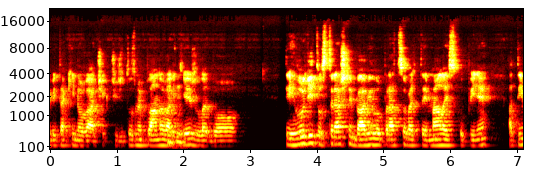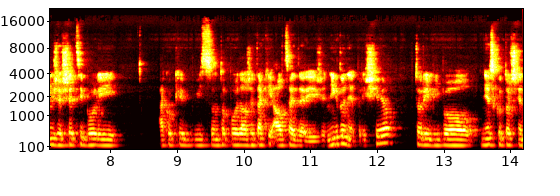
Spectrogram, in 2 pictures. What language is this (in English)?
Slovak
